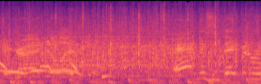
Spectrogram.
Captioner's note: audience cheers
